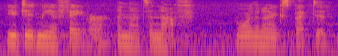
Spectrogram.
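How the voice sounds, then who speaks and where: A tough, wounded young female ex-convict for a video game. Her American voice sits low and she speaks bluntly, keeping her guard up. A clear bed of ambient noise runs behind her. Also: steady tone, moderate pace. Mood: guarded, defensive. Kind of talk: video game cutscene acting.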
